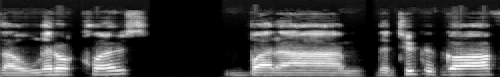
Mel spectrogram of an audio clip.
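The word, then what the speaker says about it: Tukhugov: Zubera Tukugov. I think I said that right. – Tukugov. – Tukugov. Yeah.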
